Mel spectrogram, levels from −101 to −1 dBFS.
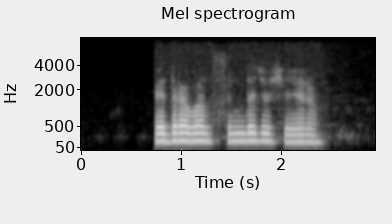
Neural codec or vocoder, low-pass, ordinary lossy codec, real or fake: none; 7.2 kHz; Opus, 24 kbps; real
